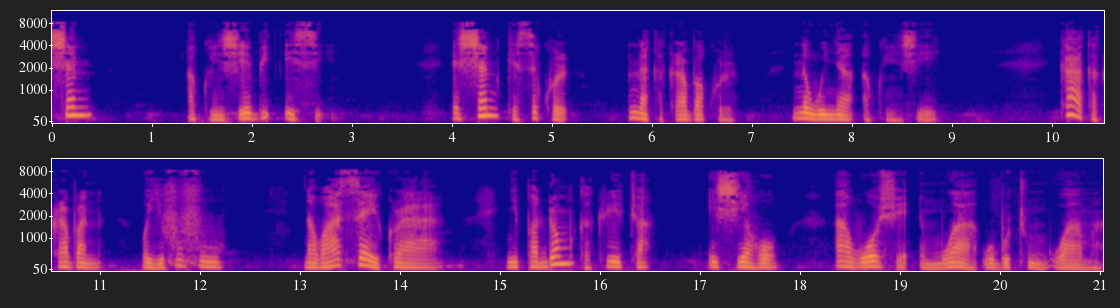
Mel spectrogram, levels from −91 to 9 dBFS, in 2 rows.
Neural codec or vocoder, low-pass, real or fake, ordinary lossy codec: none; 10.8 kHz; real; MP3, 32 kbps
